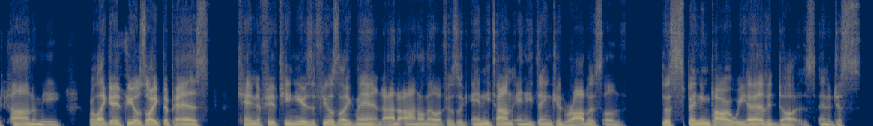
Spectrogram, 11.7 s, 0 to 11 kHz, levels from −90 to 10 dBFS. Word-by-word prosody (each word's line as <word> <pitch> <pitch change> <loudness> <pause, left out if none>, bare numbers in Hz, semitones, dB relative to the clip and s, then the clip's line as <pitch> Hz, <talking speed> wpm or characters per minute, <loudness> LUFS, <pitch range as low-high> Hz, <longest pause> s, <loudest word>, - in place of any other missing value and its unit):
economy, 110 0 -1 0.4
or 115 - -2
like, 115 +1 +3
it 120 -2 +3
feels, 135 -2 +3
like, 125 -2 +5
the - - +3
past 110 -2 +1 0.4
10 130 -2 0
to 120 - -2
15 120 0 -1
years, 125 -3 +2
it 105 - -6
feels 135 +1 0
like 105 -3 -1
"Man, 110 -3 0
I - - +1
I 110 -1 0
don't 115 0 -2
know.", 110 -2 0
it 100 - -7
feels, 115 0 -7
like, 115 -3 -7
anytime 120 +2 +1
anything 115 +2 -2
could 105 -2 -4
rob 100 +1 +2
us 110 -3 -5
of 100 0 -6 0.5
the 125 -1 +2
spending 130 +5 +1
power 125 -1 +4
we 115 -2 -2
have, 115 +1 +4
it 95 -4 -3
does, 105 -1 -4
and 110 -2 -3
it 95 - -8
just 95 -1 -10
115 Hz, 200 wpm, -23 LUFS, 105-125 Hz, 0.5 s, like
